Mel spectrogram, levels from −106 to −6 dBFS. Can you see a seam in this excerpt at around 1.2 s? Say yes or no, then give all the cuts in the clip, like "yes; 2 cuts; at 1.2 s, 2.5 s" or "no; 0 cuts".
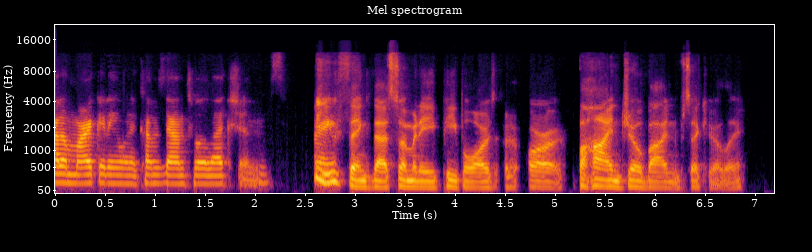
no; 2 cuts; at 2.6 s, 5.1 s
